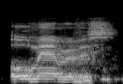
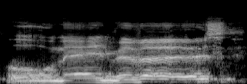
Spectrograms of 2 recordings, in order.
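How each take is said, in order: First: Said in the usual way. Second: Put-on low, very slow Old Man Rivers; deep voice. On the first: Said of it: "using my deep voice". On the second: Shown as a demonstration. Host booms the nickname in deep voice. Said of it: "my deep voice for something".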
